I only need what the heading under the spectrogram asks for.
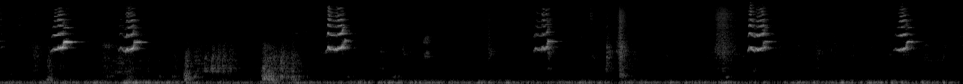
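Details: Javan myna in the morning giving sharp, squeaky notes with buzzy overtones, spaced a second or more apart, mixed with a few rasping bursts over a steady low hum.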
